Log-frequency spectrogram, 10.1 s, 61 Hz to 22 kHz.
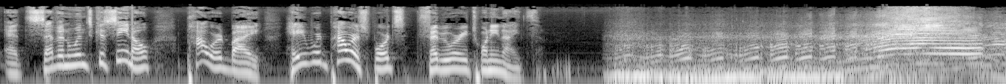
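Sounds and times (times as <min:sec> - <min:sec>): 
speech: 0:00.0 - 0:05.5
snowmobile engines racing at a winter event in Hayward, Wisconsin: 0:06.1 - 0:10.0.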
